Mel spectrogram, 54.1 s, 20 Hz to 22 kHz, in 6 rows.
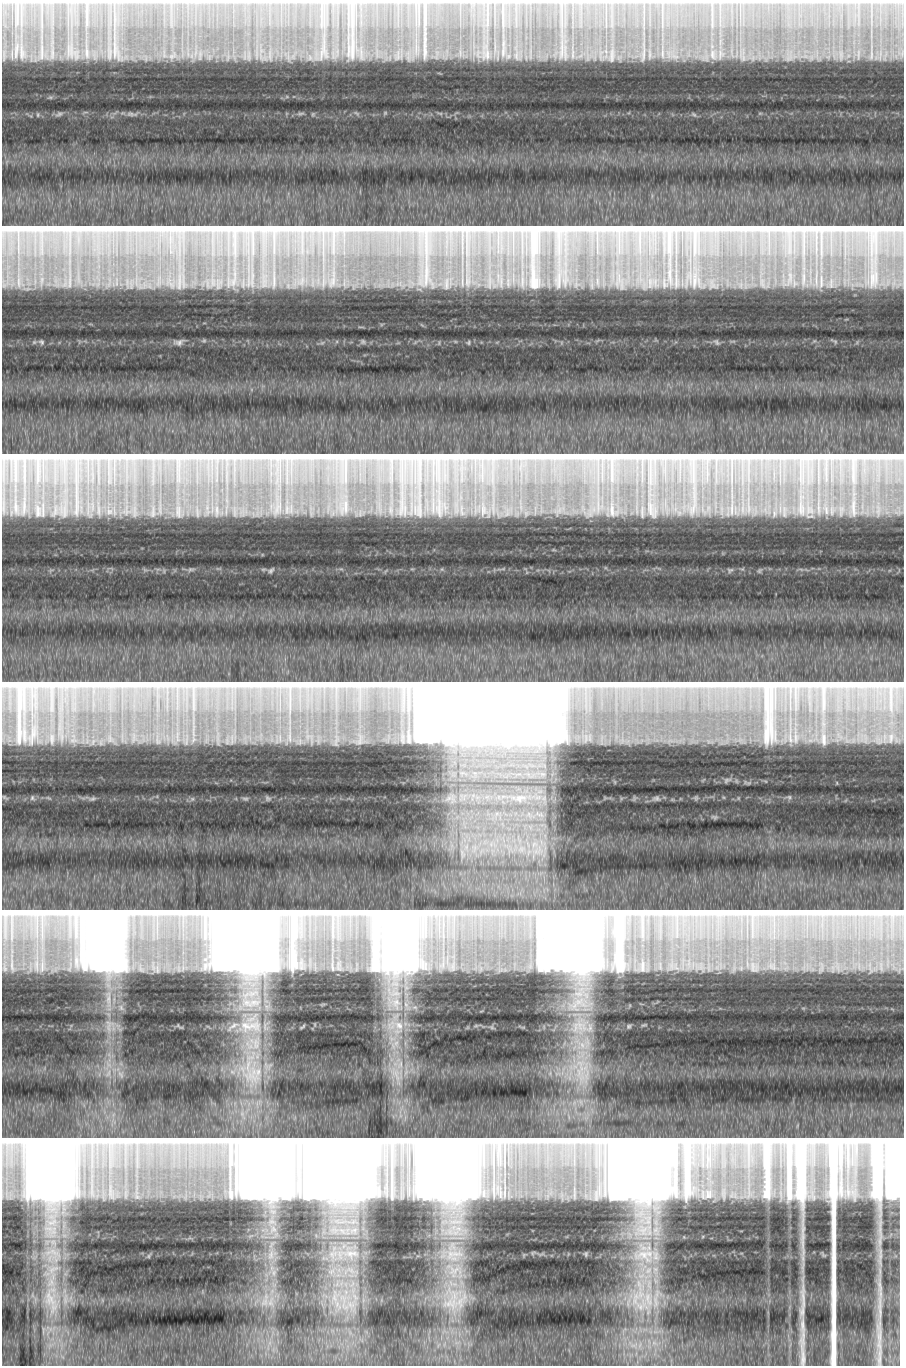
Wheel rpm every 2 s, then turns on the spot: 230, 230, 230, 230, 230, 230, 220, 230, 230, 230, 230, 230, 230, 230, 230, 140, 90, 220, 150, 100, 130, 150, 180, 130, 30, 110, 170.
none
